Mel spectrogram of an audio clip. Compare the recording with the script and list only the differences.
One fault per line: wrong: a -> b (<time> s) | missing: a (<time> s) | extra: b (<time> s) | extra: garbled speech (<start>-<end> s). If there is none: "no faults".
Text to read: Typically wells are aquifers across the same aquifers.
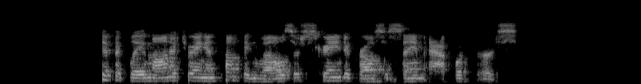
extra: monitoring and pumping (1.4 s)
wrong: aquifers -> screened (3.0 s)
